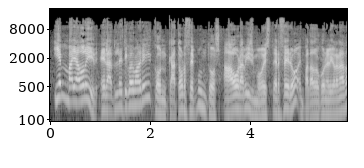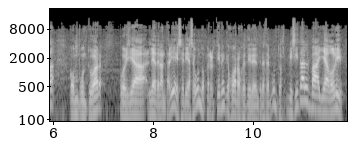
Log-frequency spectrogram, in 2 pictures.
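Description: A man hosting live football radio, lively and handing over to reporters. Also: medium pitch, brisk. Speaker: radio sports host.

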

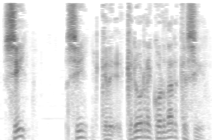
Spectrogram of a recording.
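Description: A man's voice: medium pitch, expressive, slow pace, sharp tone, slightly rough, dry recording, studio quality. A man, a voice actor reflecting on his work as a guest in a casual radio interview, repeating words as he talks. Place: radio studio.

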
